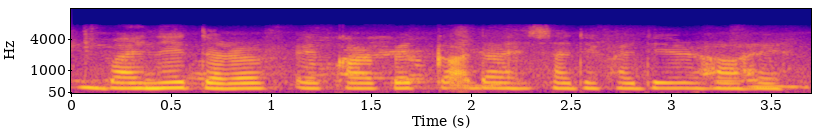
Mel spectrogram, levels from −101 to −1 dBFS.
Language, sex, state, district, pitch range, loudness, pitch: Hindi, female, Arunachal Pradesh, Papum Pare, 225-235 Hz, -17 LUFS, 230 Hz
